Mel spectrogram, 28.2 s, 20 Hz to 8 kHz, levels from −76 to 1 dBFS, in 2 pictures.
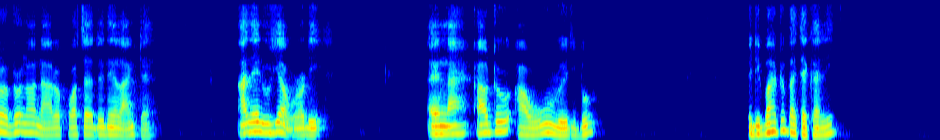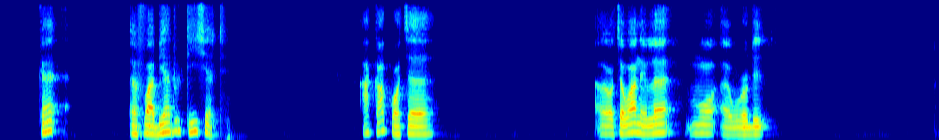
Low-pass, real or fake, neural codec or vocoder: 7.2 kHz; fake; codec, 24 kHz, 0.5 kbps, DualCodec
